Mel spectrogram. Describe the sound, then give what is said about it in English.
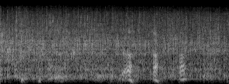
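A toilet flushes with a steady rush of water that fills the whole moment, broken by a few short gurgling pulses near the end, moderately loud. “I already marked you down for a flush.”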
